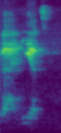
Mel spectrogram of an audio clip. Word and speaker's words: Donetsk: Donetsk se llama, se escribe Donetsk, se lee Donetsk.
